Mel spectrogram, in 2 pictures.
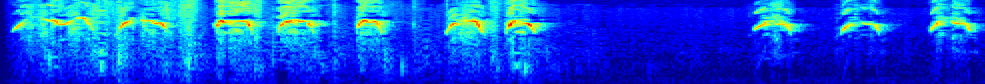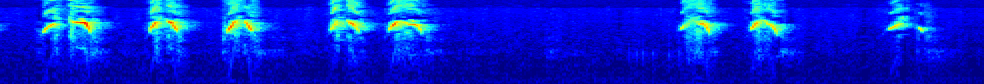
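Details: Falcon or eagle sounds played to frighten pigeons and other birds away without harm: a burst of overlapping high chirping notes, then a short pause and a series of sharp, high, evenly spaced single calls repeated about twice per second.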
